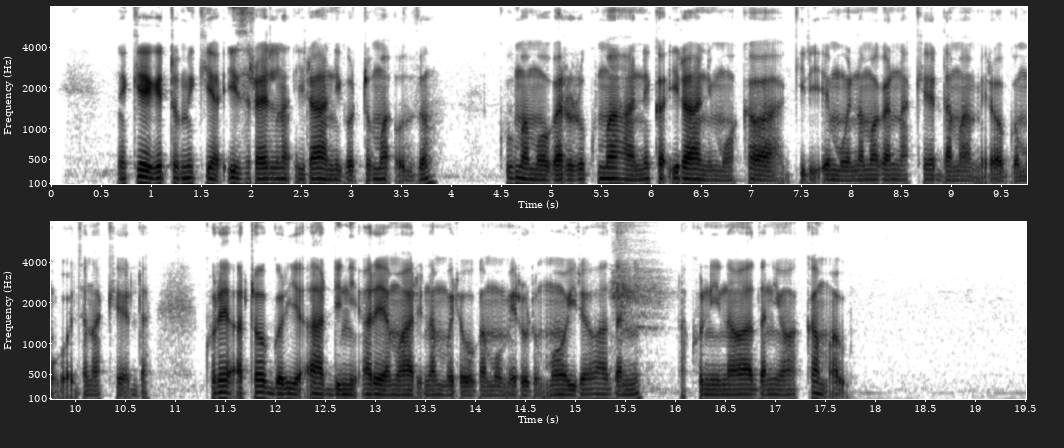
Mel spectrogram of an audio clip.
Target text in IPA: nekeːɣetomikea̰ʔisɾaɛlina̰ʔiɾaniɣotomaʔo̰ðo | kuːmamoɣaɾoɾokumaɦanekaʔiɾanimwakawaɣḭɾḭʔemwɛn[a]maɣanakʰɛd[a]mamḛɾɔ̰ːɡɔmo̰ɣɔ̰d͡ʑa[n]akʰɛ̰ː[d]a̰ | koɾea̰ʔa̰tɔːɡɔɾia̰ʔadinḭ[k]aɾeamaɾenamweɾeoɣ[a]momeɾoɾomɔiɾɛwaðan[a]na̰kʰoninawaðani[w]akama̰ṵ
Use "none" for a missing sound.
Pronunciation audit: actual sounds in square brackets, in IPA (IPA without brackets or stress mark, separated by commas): a, a, n, d, ʔ, a, i, w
